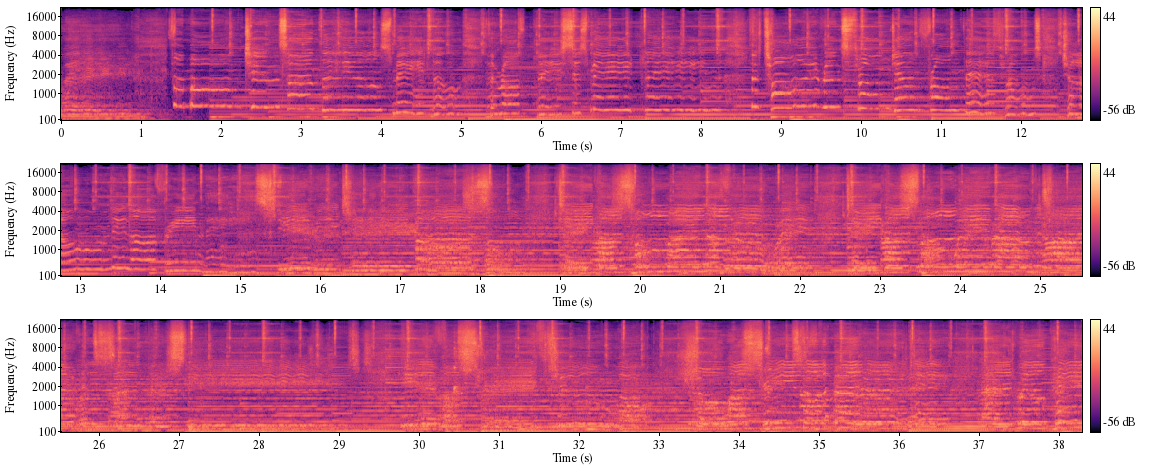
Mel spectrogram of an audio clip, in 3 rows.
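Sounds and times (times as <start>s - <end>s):
person singing a verse: 0.0s - 38.2s
guitar intro: 10.9s - 38.2s.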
